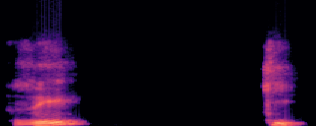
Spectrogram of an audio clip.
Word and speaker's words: Reiki: रे की, universal life force, pronounced as ए रे की।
